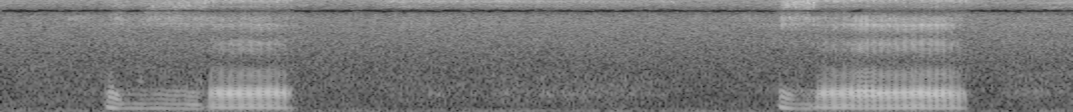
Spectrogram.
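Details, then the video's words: A five-month-old male French Bulldog puppy snores in deep, rattling buzzes, two breaths a few seconds apart. "Omar the French Bulldog, snoring"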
